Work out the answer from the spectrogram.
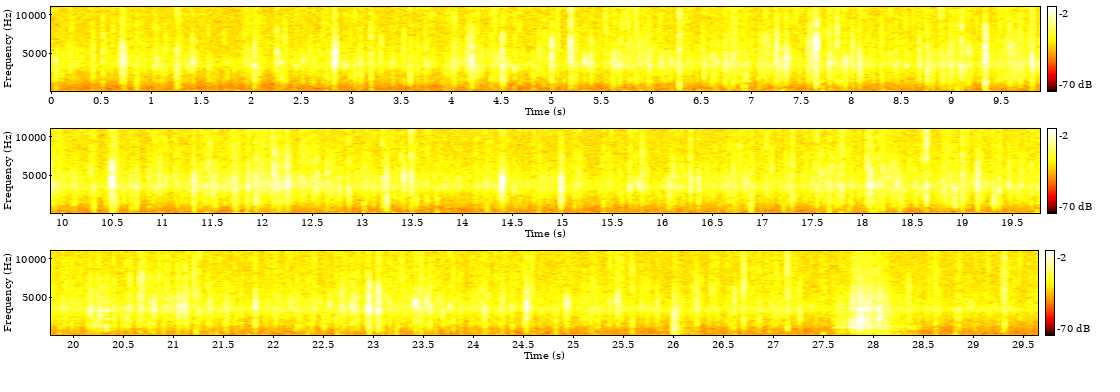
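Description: Rain falling steadily, with many scattered sharp drop ticks, and a brief louder sound near the end.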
